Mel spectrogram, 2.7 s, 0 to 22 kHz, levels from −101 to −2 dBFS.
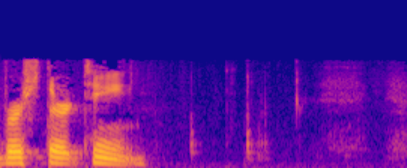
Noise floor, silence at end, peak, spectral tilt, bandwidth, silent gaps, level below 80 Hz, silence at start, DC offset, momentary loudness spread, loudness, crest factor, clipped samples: -60 dBFS; 1.75 s; -4 dBFS; -4.5 dB/octave; 5.2 kHz; none; -58 dBFS; 0 s; under 0.1%; 18 LU; -20 LUFS; 18 dB; under 0.1%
